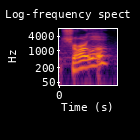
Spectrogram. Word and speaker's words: Charla: Is it Charla? Like charlatan? Yeah.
